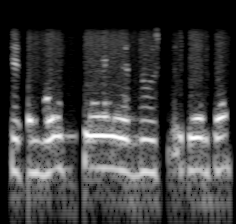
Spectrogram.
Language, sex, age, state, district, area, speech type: Maithili, male, 18-30, Bihar, Muzaffarpur, rural, conversation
